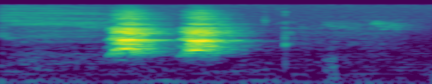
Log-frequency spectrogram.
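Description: A dog barking twice in quick succession, short sharp barks about half a second apart.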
